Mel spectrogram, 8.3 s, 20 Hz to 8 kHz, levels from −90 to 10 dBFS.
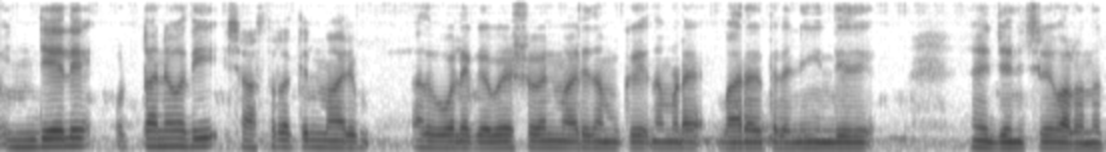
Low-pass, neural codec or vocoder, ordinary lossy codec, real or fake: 7.2 kHz; codec, 16 kHz, 16 kbps, FunCodec, trained on Chinese and English, 50 frames a second; none; fake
